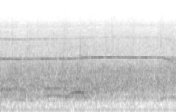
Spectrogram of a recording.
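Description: An audience applauds the Lord at night, a dense wash of many hands clapping at an even level throughout, with a faint steady tone running underneath.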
